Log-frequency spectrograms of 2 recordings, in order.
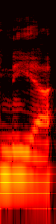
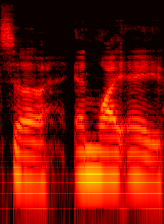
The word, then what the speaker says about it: Nia: I got a bottle of Nia, or as my Google Home Mini calls it, NYA for some reason, because it cannot pronounce the name Nia for whatever reason.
